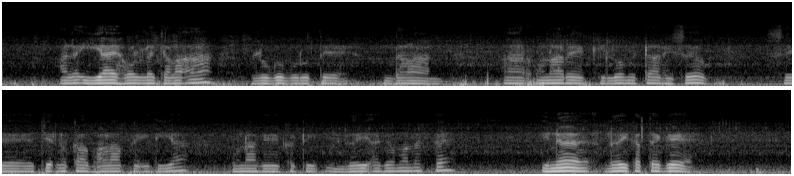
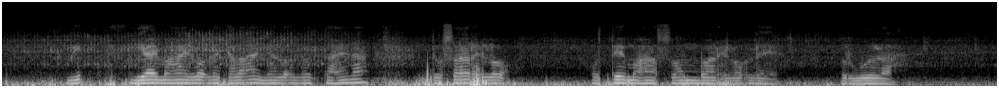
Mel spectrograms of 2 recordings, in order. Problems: constant background noise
